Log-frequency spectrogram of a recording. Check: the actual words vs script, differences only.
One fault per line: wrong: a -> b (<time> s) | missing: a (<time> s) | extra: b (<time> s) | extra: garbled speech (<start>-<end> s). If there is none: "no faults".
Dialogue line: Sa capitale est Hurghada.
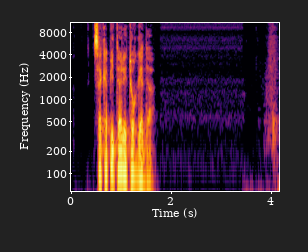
no faults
